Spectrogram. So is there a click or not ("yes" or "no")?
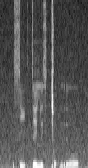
yes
